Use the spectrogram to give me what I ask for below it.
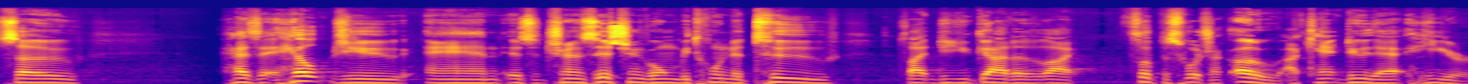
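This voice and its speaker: This man has a plain, everyday voice, pitched at a medium level, with fairly even intonation and a moderate pace. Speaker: gym coach and co-host. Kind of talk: casual podcast chat.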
